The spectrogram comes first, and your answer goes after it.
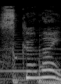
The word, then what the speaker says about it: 少ない: かけです送り仮名のないをつけると少ないと読みますペンネームえしゅ少ない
